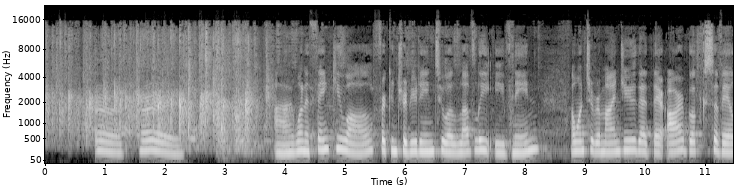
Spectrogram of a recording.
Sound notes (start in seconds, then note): 0.0 short applause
